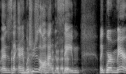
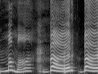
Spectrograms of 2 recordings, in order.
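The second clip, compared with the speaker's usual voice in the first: put-on very British toddler voice, much higher, slower; 9 semitones higher than usual. Imitating a little girl's words from the last video, very british toddler voice. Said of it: "very British".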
